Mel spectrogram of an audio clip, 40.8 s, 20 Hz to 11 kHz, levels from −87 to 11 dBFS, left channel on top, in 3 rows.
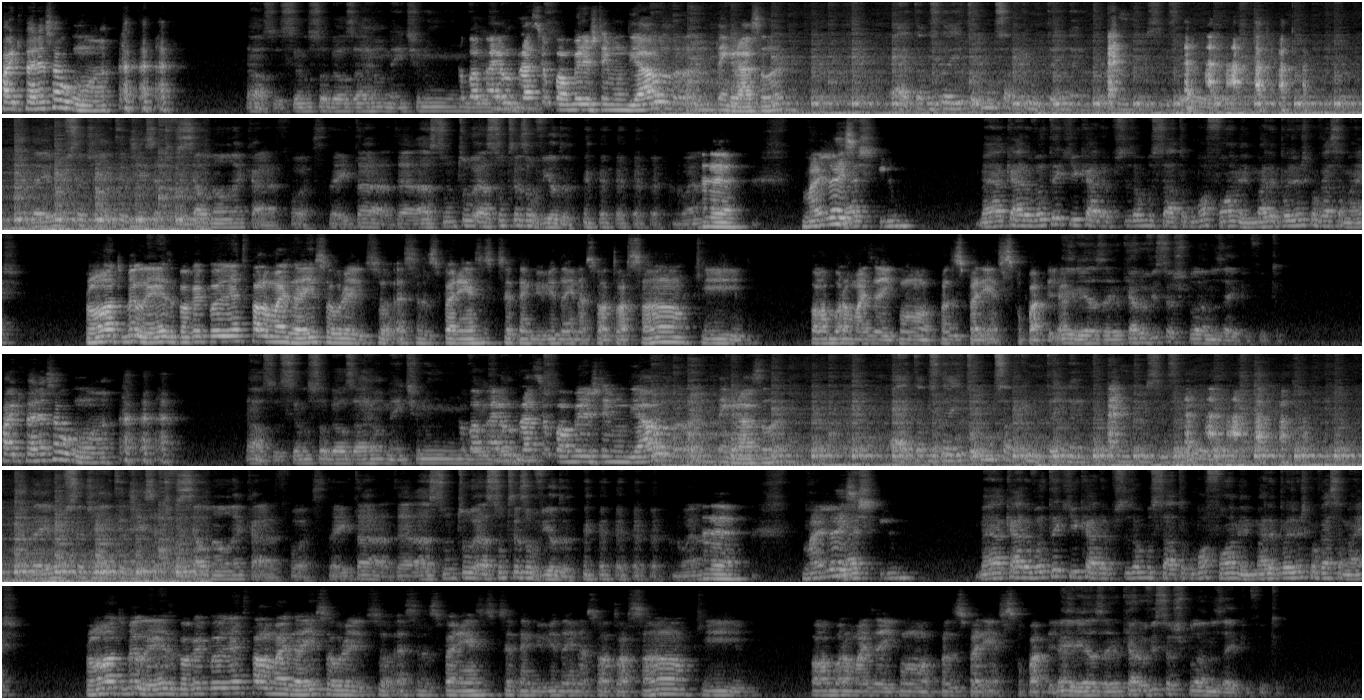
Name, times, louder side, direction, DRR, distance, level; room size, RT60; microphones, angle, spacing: voice 1, 0.0-1.7 4.7-8.0 11.1-11.2 11.8-13.1 20.6-21.0 21.6-22.1 22.6-22.7 28.0-34.6 35.3-37.9, left 6 dB, 85° left, 0.4 m, -27 dB
voice 2, 2.4-5.4 8.9-12.4 13.7-20.6 21.2-21.4 21.9-22.3 23.3-27.3 37.7-39.6 39.9-40.0, equal, 70° right, 0.9 m, -35 dB
sound 1, 6.5-15.7, equal, 10° left, 0.6 m, -31 dB
2.7 x 2.4 x 2.4 m
head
